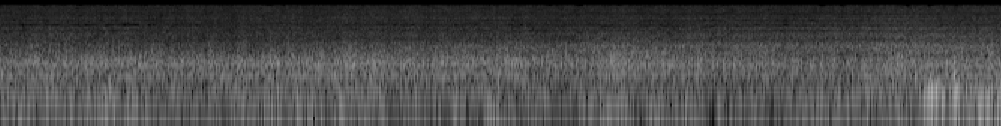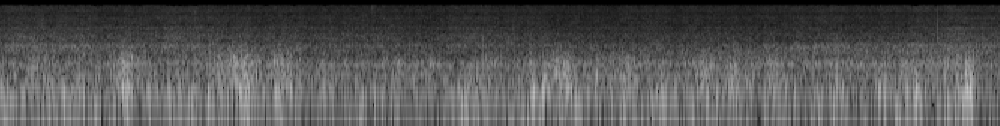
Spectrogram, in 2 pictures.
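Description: Ocean surf breaking and washing up the beach, a steady rush of water, with irregular wind rumble on the microphone coming in gusts from about six seconds in.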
